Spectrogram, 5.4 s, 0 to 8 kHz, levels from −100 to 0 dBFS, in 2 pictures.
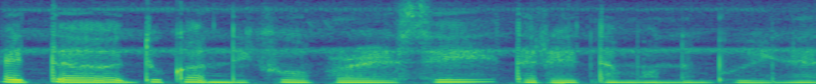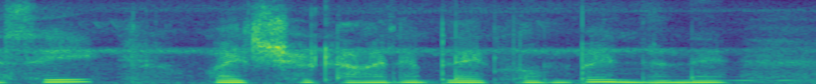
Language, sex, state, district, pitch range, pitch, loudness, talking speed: Nagamese, female, Nagaland, Dimapur, 180-205 Hz, 190 Hz, -19 LUFS, 240 wpm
